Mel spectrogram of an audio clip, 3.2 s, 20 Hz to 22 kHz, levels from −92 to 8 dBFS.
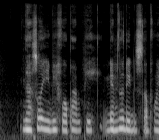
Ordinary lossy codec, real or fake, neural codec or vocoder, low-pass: none; fake; vocoder, 44.1 kHz, 128 mel bands, Pupu-Vocoder; 19.8 kHz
